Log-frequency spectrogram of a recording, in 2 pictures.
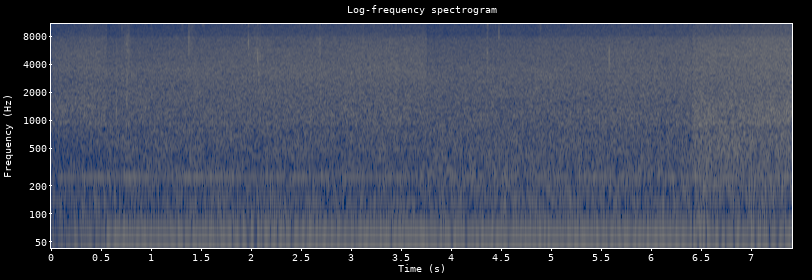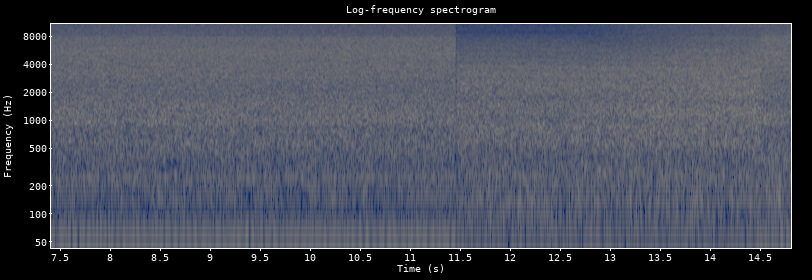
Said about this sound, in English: There's a whole bunch of water flowing here.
